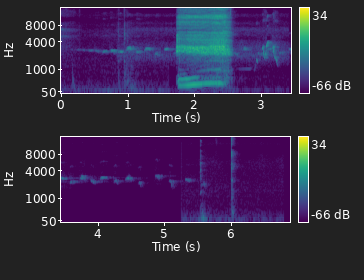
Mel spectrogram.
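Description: Small birds chirping, a quick series of short high tweets. About two seconds in, a short loud rushing burst with a pitched sound bending through it is the loudest thing.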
